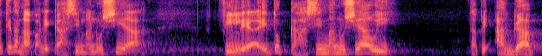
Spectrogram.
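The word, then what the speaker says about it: philia: kasih yang sempurna tapi kasih filea bacanya filea tapi ejaannya PH i l a kasih Filia ini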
